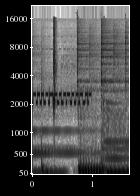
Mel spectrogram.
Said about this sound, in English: Last February, Chris was busy on his laptop when his phone rang.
